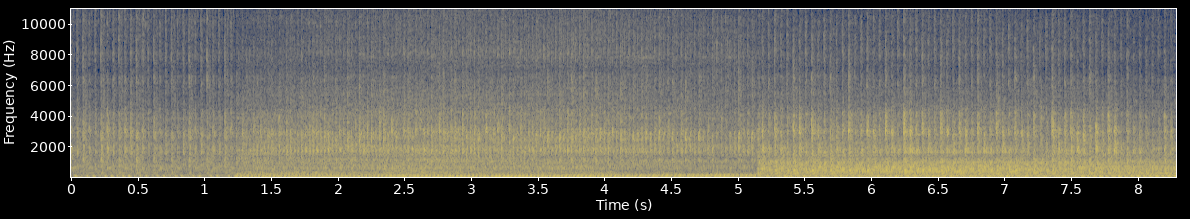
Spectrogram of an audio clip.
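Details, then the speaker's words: Kubota B7100 tractor after replacing chipped gearbox gears and worn bearings: diesel chugging then revving with a smooth even drone, no gear whine or grinding; normal running. "all the gears work perfectly everything meshes together no more horrible noises in the gearbox so problem solved"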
